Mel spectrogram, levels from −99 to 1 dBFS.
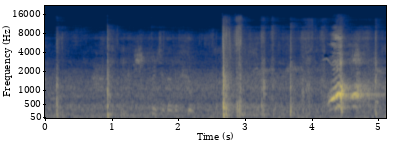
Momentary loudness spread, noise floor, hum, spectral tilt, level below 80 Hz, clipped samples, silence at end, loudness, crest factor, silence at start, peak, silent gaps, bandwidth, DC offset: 25 LU; -49 dBFS; none; -4.5 dB/octave; -54 dBFS; under 0.1%; 0 s; -27 LUFS; 24 dB; 0.15 s; -6 dBFS; none; 14.5 kHz; under 0.1%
